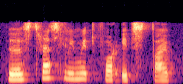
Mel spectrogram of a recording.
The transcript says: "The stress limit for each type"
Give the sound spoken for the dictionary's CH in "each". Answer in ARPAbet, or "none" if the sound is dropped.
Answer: S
